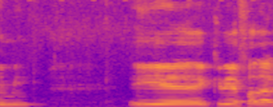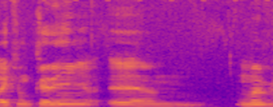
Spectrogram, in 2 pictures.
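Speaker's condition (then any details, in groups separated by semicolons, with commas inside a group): Cerebral palsy; uses a wheelchair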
